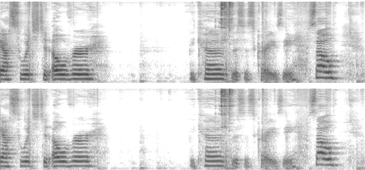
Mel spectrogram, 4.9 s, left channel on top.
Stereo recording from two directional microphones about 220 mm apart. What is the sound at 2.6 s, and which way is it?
Speech, 35° left (ahead or behind).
